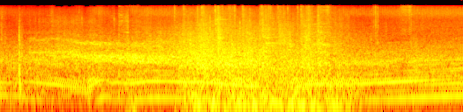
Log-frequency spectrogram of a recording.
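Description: Tyres screech and skid on the road.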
